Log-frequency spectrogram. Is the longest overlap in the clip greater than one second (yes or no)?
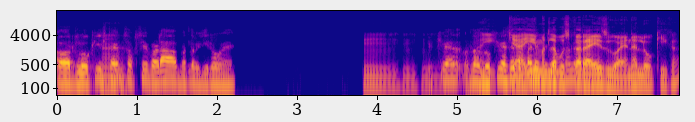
yes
